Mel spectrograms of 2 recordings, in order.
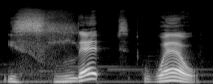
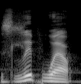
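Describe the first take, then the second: First: The final T of slept is clearly pronounced. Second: The final T of slept is dropped. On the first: The speaker calls it wrong. "Agora eu enfatizei o som do T" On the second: The speaker calls it right. "Mas não tem esse som do T"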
